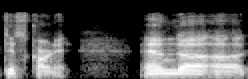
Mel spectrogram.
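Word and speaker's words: Dyscarnate: they spell it with a Y, but it's pronounced Discarnet and uh uh D Ys C A R N A T E, I think.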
